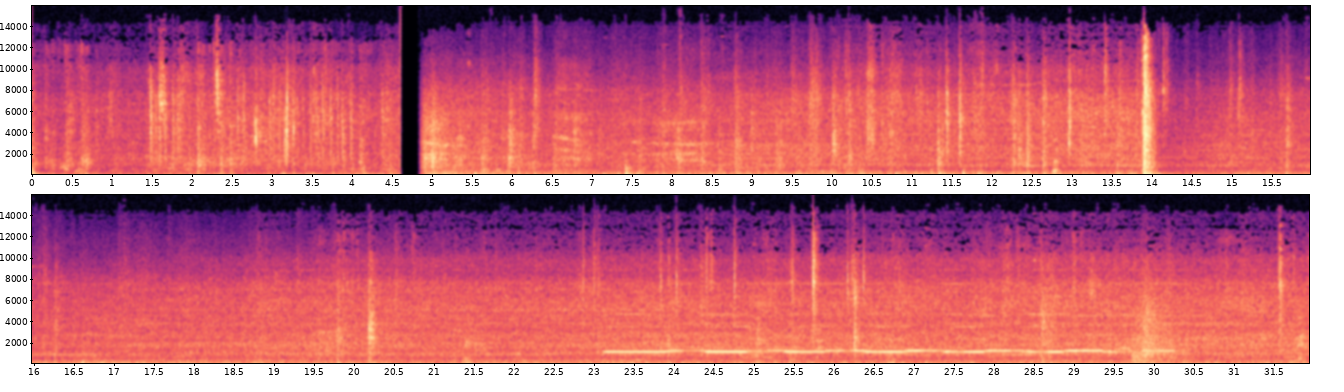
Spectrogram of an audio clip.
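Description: Steady low rumble inside an airport jet bridge during boarding, with murmured passenger voices. Late on, an electronic beeping that alternates between two pitches sounds for several seconds.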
